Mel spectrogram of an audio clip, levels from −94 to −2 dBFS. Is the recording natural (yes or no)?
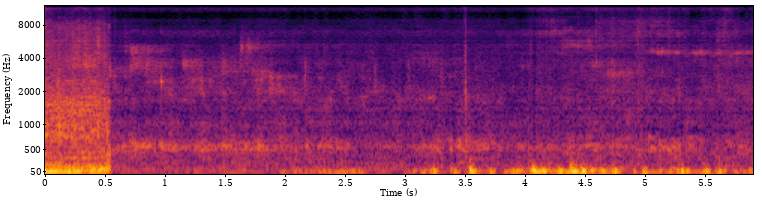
no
